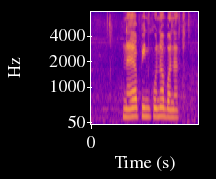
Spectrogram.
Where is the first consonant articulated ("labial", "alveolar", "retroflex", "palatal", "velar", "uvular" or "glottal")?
alveolar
